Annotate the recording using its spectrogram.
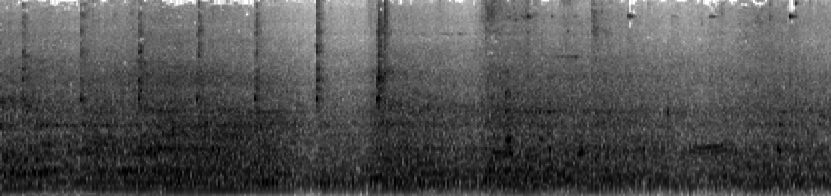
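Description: Outdoor stall background: a low steady hum that drops away about three seconds in, with scattered light clicks and rustles from plastic bags and fruit being handled.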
